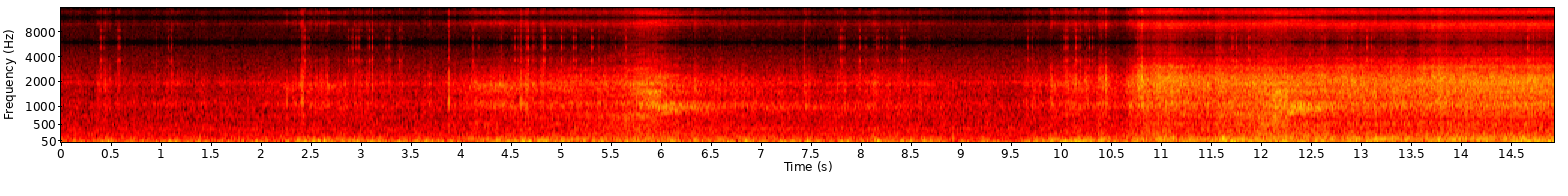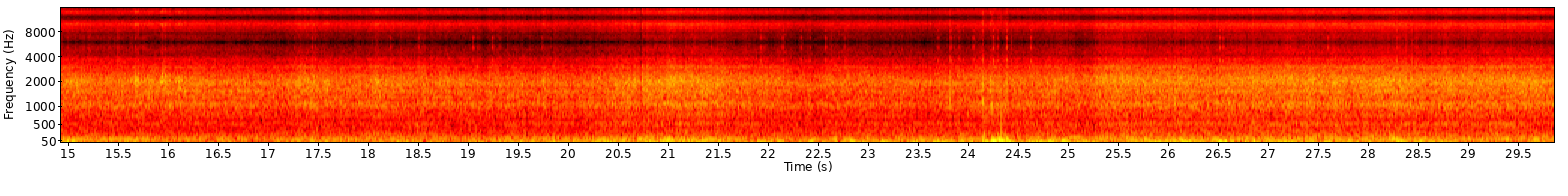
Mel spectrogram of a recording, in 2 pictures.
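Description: Wind rushing over the microphone of a bicycle-mounted camera, with tyre rumble from riding on cracked asphalt. It gets noticeably louder about a third of the way in.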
